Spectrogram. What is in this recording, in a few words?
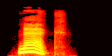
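"neck", spoken word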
